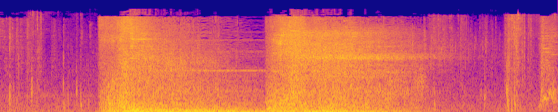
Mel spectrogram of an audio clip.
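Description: A loud rushing burst of noise swells and fades.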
